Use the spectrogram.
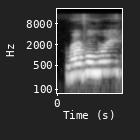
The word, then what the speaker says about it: Ravelry: Some people pronounce it different. Ravelry is pretty much how it's pronounced.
